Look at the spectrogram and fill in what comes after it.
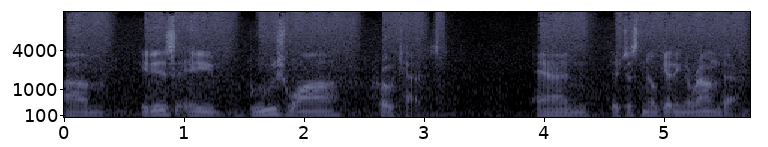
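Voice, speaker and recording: With an American accent, a man speaks at a medium pitch and a fairly slow pace, leaving long, frequent pauses. His intonation is fairly even, and the room echo is audible. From US Midwest, Lima, Ohio. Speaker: professor, humanities center director. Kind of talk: casual interview conversation. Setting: in person.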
